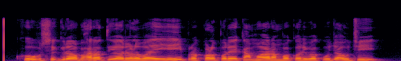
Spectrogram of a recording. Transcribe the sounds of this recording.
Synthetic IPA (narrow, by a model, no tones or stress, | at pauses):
kʰubsiɡɾɔbʱaɾɔt̪ijɔɾeɭɔbajeɦipɾɔkɔɭpɔɾekamɔaɾɔmbʱɔkɔɾibakud͡ʒawt͡ʃʰi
